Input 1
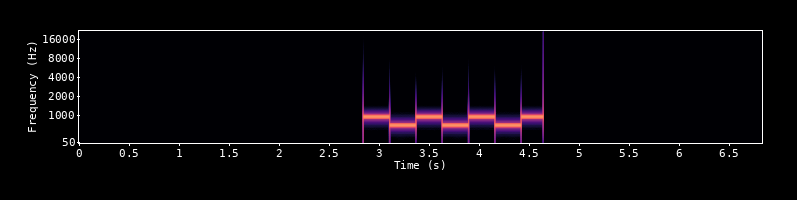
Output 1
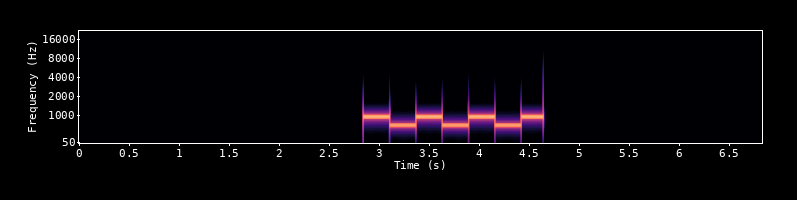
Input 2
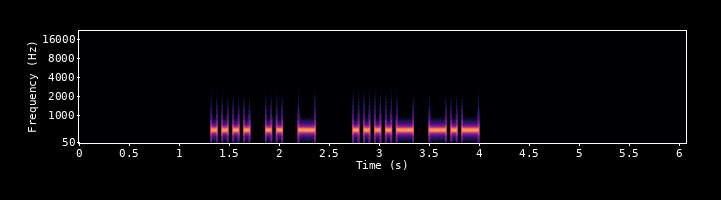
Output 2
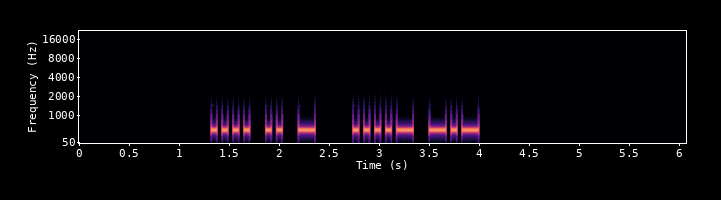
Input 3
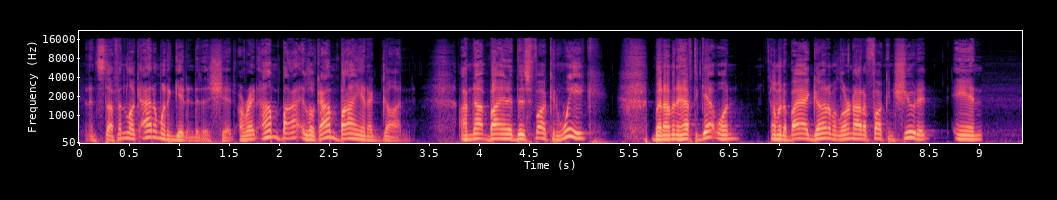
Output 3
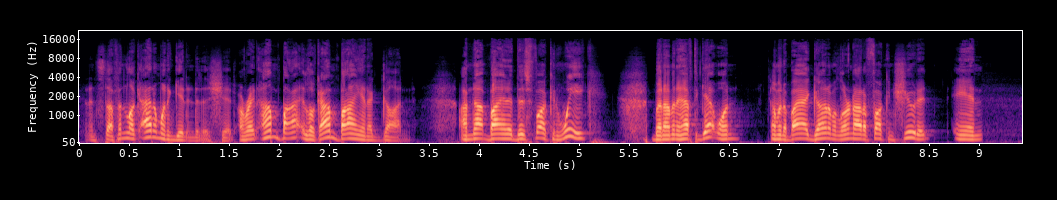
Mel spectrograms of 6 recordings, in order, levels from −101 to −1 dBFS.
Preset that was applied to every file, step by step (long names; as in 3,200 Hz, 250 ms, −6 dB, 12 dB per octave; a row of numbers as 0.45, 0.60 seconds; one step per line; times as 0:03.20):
low-pass that shuts in the quiet parts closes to 2,200 Hz, open at −16 dBFS
parametric band 930 Hz +13.5 dB 1.6 octaves
level −6.5 dB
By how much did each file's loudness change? +5.5, −1.0, +0.5 LU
